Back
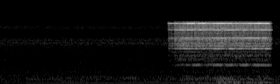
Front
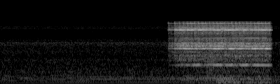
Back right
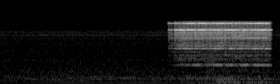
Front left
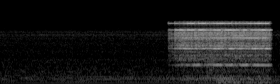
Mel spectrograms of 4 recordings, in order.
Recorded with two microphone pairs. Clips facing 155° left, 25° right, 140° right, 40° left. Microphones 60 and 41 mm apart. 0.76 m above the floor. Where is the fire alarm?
15° right.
